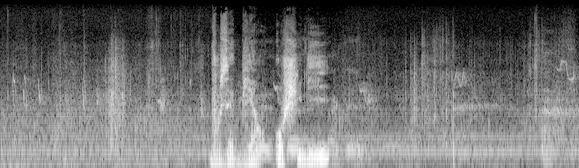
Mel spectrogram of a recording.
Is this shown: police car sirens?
no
